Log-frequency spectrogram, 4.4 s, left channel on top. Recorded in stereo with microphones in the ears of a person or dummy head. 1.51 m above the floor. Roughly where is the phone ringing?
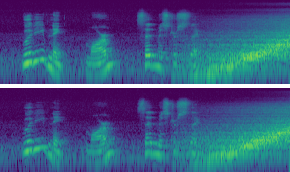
I don't hear a phone ringing.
